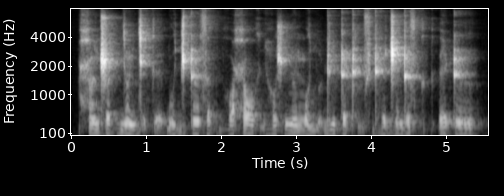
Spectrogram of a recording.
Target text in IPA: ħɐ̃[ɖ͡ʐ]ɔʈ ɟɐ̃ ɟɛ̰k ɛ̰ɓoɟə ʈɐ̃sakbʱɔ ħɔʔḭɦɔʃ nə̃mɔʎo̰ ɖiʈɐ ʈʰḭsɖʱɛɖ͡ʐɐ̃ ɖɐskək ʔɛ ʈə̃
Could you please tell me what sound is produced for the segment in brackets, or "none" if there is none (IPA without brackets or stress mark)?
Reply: ɖ͡ʐ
